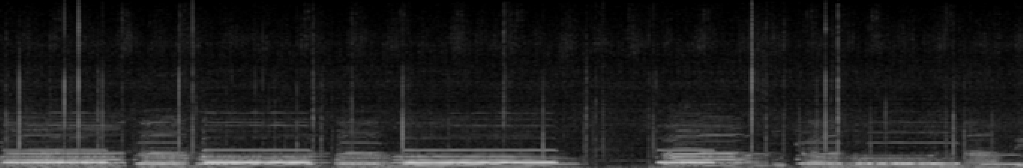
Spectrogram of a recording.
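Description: Unaccompanied voices singing a cappella: long held chords in short phrases of about a second each, with brief breaks and sliding changes of pitch between them.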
